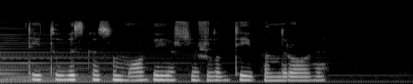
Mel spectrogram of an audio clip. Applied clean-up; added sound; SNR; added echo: none; Acoustic guitar / Strum; 17 dB; none.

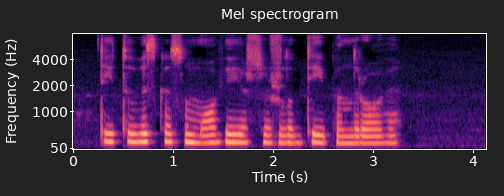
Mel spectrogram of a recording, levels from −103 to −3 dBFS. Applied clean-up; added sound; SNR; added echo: none; none; none; none.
